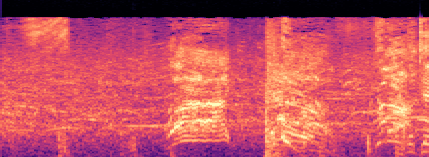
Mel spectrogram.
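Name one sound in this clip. A wrestler's body thuds onto a ring mat.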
